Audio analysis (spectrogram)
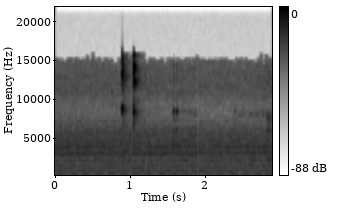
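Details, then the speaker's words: LED96 WiFi projector from AliExpress, recorded with the microphone right against it: quiet, steady low fan hum with a soft airy rush, no rattles or pitch wobble; normal cooling fan, not loud, but best kept away from overhead placement. "гудит Ну вот прям вот вплотную стоит к проектору поэтому прям вот гудение вам максимально слышно не сильно оно на самом деле"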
